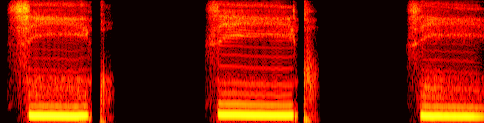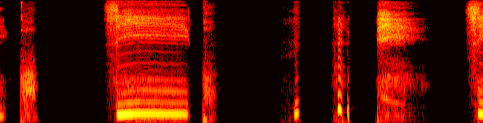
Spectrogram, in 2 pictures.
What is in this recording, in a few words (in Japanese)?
自慰支援(遅):しこしこの掛け声で自慰を促す; 実用ボイス抜粋集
